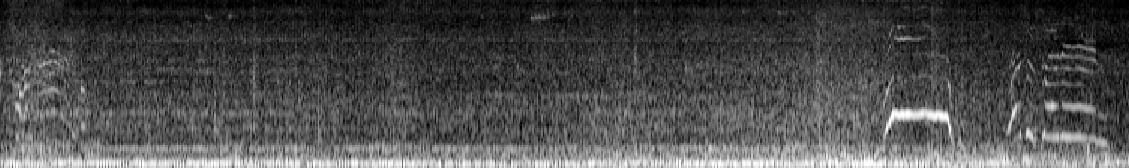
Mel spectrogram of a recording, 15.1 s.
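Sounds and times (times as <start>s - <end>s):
small ride car engine humming: 0.0s - 15.0s.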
